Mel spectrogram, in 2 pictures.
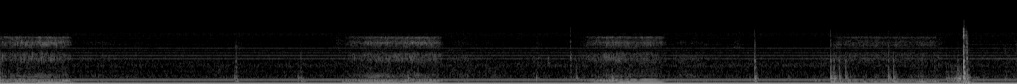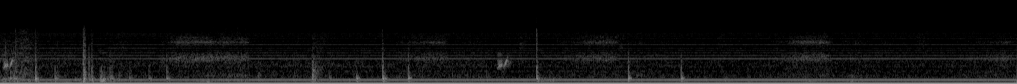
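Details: Labrador dog snoring in sleep: soft, rhythmic snoring breaths under a steady electrical hum, with a few clicks and rustles.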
